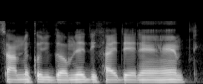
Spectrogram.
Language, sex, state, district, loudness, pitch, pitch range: Hindi, male, Jharkhand, Ranchi, -12 LUFS, 110 Hz, 105-115 Hz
